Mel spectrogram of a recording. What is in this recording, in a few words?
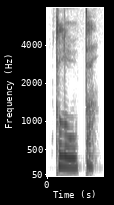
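"klupa", Croatian; Mrežnik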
